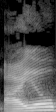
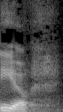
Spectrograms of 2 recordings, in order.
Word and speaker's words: Ayo: It's spelled A-Y-O. And to me, that would be I-O. But I believe it's pronounced EO.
